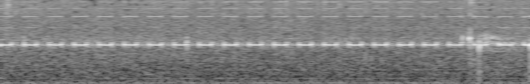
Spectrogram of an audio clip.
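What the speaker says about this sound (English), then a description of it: "there's my timer" A kitchen timer alarm goes off in a survival game session, a steady high beeping tone held throughout, faint and repetitive with a brief click near the end, no voices over it.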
